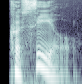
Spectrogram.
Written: kesil

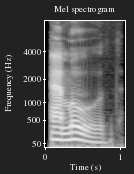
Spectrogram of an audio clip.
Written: ammud

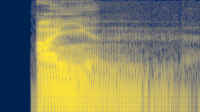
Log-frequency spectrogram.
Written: ayin

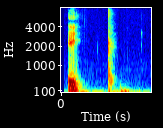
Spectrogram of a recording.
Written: eyk

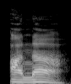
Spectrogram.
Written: anah

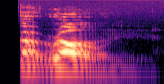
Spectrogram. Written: eron

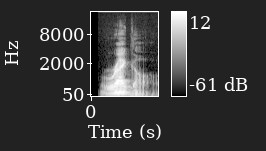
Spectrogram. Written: regel

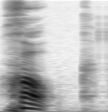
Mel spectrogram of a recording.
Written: hoq

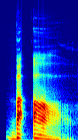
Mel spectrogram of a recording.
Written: baal

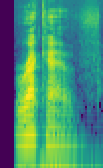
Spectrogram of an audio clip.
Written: rekeb

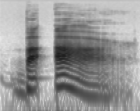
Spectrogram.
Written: baar

